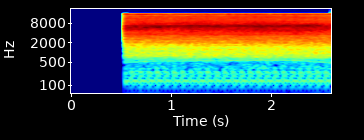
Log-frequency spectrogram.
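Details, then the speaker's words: Angle grinder after replacing the worn front head bearing that had caused vibration, krek-krek rattling and unstable rotation; reassembled and switched on, it now runs with a steady, smooth high-pitched hiss, no rattle or wobble — normal smooth running. "itu dulur suaranya jadi ee sudah halus sudah normal"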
